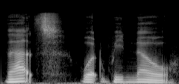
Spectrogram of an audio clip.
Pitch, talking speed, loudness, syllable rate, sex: 110 Hz, 135 wpm, -19 LUFS, 2.7 syllables/s, female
